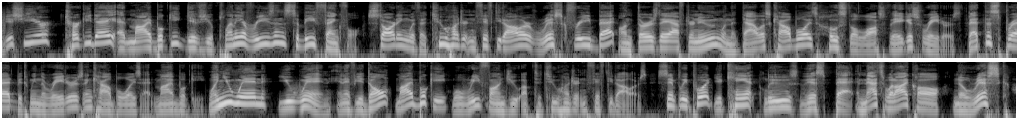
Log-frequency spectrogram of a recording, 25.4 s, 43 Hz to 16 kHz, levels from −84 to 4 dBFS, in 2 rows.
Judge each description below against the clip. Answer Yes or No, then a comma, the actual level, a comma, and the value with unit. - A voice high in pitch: No, low, 135 Hz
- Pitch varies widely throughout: Yes, wide, 8.0 semitones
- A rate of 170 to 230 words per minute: Yes, average, 175 wpm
